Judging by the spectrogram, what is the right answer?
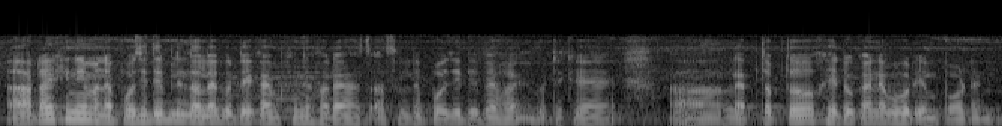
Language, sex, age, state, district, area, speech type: Assamese, male, 30-45, Assam, Nagaon, rural, spontaneous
